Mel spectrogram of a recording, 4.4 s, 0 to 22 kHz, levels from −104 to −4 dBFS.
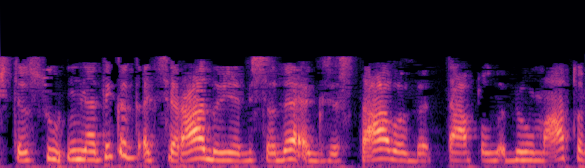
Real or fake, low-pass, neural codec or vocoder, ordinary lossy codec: fake; 5.4 kHz; codec, 16 kHz, 8 kbps, FunCodec, trained on Chinese and English, 25 frames a second; MP3, 24 kbps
